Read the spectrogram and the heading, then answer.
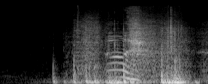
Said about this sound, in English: Bench across the doors. Should keep the curious at bay.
